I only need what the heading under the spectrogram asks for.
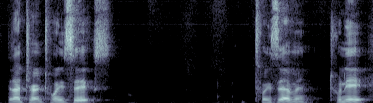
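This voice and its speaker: Low-voiced man hosting a chat. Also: normal speed. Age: 40s. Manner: animated, hyping up his guest. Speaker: talk show host. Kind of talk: casual interview chat.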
